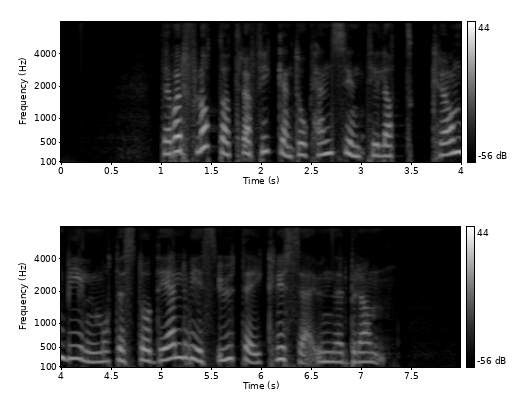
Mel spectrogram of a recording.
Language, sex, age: Norwegian, female, 25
